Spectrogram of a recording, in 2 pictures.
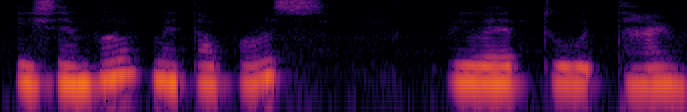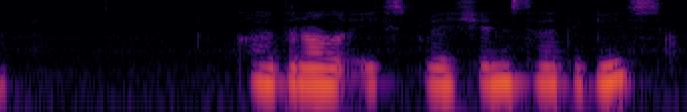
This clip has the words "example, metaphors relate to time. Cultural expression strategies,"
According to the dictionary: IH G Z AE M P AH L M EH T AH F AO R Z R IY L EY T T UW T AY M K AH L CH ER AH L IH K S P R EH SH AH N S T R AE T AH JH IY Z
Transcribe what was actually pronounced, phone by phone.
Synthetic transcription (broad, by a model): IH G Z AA M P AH L M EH T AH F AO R S R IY L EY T T UW T AY M K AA L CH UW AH L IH K S P L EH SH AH N S T R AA T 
